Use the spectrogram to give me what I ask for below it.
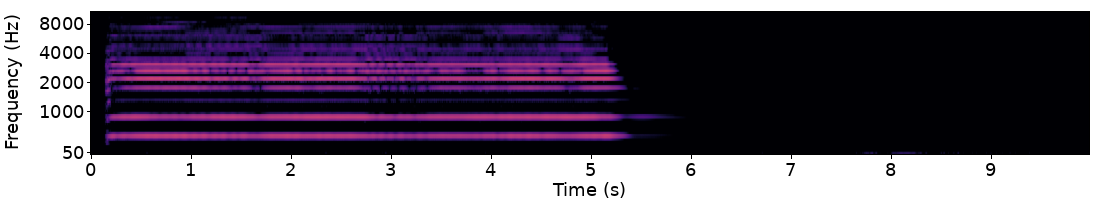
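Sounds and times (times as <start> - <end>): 
violin arco on A string: 0.0 - 6.1.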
